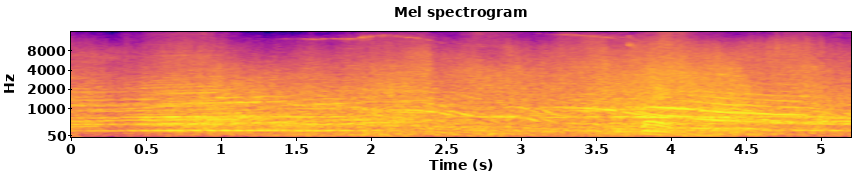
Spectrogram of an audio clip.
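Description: A Ferrari Formula 1 race car at the Australian Grand Prix in F1 Manager 2022 makes a high, whining engine note that climbs and falls through gear changes, loud and continuous, with a faint voice underneath.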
